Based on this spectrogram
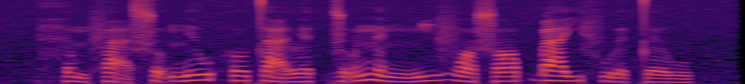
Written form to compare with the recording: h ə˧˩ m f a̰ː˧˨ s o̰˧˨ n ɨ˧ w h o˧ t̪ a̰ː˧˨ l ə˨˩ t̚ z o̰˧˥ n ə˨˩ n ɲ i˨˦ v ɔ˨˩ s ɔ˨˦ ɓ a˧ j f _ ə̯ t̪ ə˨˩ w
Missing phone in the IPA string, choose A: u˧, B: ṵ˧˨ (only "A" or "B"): B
